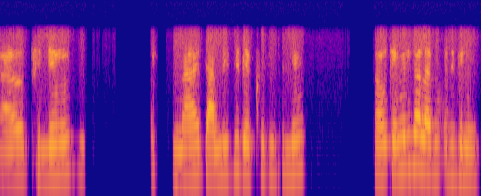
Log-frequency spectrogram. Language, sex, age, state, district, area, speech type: Odia, male, 18-30, Odisha, Jagatsinghpur, rural, conversation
